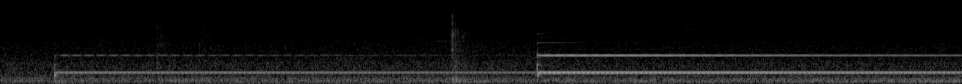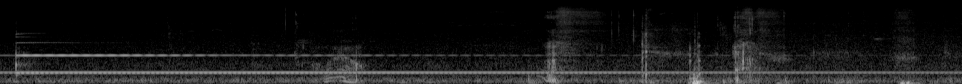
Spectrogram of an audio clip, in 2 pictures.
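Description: A meditation bell is struck three times to mark the end of a meditation, about five seconds apart, each strike blending into a long, steady, mid-pitched hum. A few soft knocks and rustles follow near the end.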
